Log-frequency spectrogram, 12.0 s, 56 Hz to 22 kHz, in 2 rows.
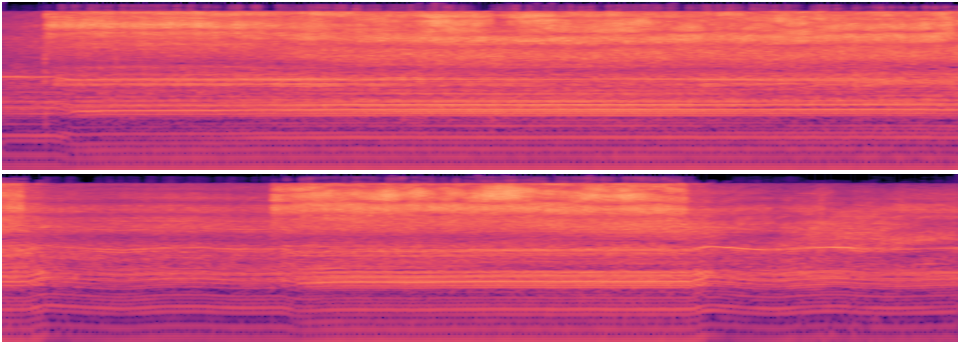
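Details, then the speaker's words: Dumpster-rescued Ryobi 190cc Honda-engine pressure washer, first start after fitting a new 2800-3000 PSI vertical pump: steady single-cylinder drone with pump hum under load, speed holding through brief dips; runs cleanly, pump works well. "so there you have it this thing actually works pretty good the pump was really good highly recommended easy to put on"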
